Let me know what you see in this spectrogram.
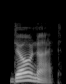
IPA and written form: dˈoʊn.ʌt (doughnut)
